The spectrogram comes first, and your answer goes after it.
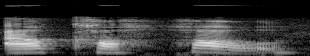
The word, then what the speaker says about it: alcohol: And that H is actually pronounced, so that is the 3rd syllable.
